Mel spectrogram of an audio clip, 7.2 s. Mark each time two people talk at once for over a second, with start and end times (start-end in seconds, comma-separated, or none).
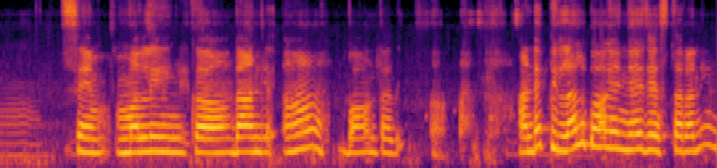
0.7-2.9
